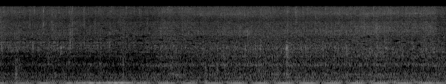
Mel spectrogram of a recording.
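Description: Washed raw chicken pieces going into hot onion and spice masala in a nonstick pot, the pot sizzling with a steady frying hiss.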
